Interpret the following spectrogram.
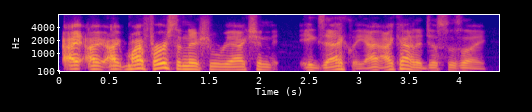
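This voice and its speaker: A man co-hosting a podcast in casual chat, rambling and halting with many restarts and fillers. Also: a little high, fairly bright tone, dry recording. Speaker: podcast co-host.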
